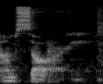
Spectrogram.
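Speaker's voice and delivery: hushed son's voice saying sorry; son's soft apology. Retold or imitated. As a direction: hear it faint as a son's voice. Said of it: "he was like".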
